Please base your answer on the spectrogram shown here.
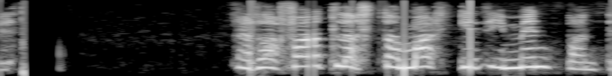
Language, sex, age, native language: Icelandic, male, 12, Icelandic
